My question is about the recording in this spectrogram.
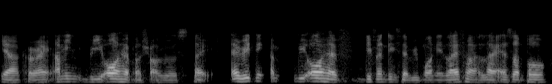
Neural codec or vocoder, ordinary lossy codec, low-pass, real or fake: codec, 16 kHz, 4 kbps, FreqCodec, smaller model; none; 5.4 kHz; fake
